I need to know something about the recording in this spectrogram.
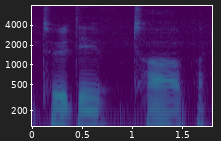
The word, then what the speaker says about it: tyydyttävä: On minulle tyydyttävä.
